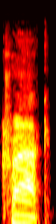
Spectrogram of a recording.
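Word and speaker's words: craic: sleeve but it's the obvious one it's crack crack and that means what does that mean a good spirit a good feeling great amusement and how do you spell entertainment is c-o-a-i-c crack it's pronounced crack and i think i have already said in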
